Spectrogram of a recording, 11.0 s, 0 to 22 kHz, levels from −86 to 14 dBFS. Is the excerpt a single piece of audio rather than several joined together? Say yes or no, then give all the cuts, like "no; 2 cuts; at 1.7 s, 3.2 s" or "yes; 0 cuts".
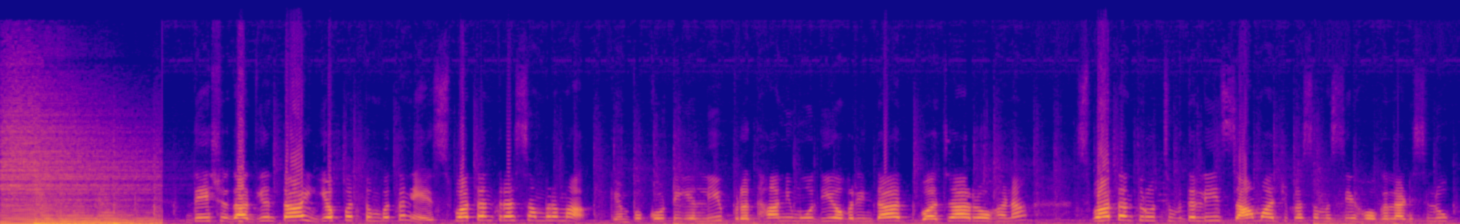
no; 1 cut; at 1.2 s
